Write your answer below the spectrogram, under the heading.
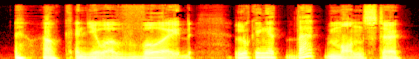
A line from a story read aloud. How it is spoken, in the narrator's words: Silk scoffed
